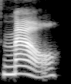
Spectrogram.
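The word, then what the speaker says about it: Mow: It's not meow it's it's Mao, like a really strong.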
